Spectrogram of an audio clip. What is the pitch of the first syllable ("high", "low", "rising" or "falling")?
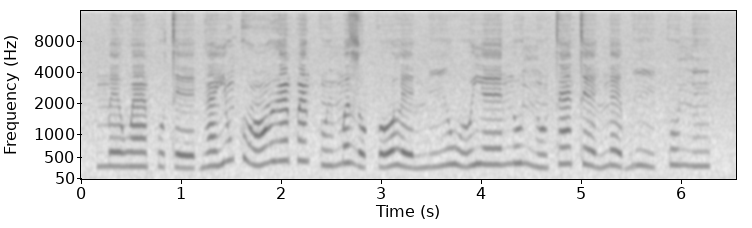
low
